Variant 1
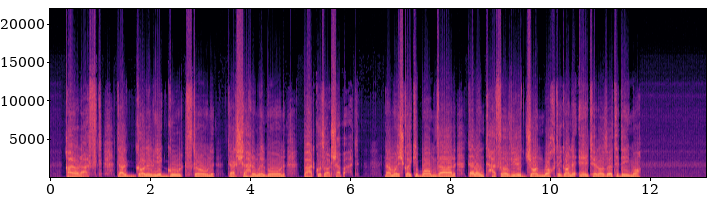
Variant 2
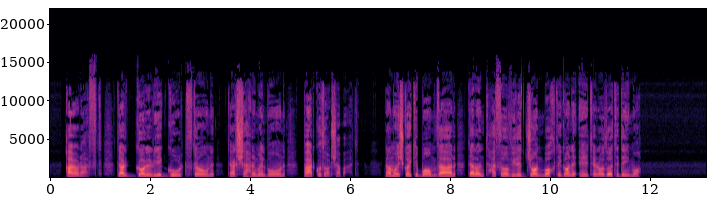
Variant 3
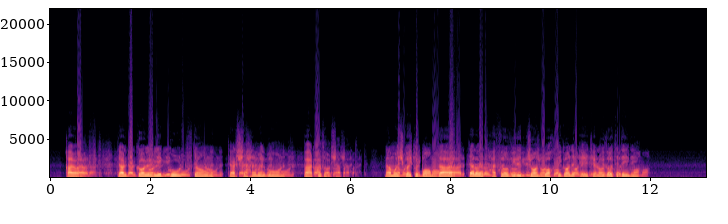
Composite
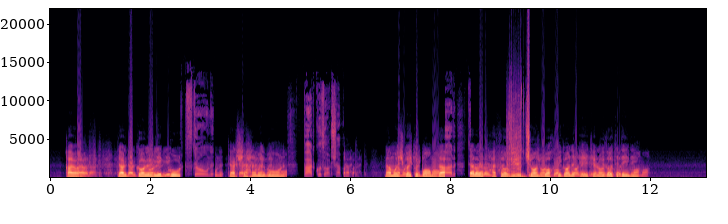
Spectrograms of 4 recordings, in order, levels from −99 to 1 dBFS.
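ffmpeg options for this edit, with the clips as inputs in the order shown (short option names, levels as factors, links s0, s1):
-filter_complex "[1:a]asplit=3[s0][s1][s2];[2:a]asplit=5[s3][s4][s5][s6][s7];[s3]atrim=end=2.602[s8];[s0]atrim=start=2.598:end=3.302[s9];[s4]atrim=start=3.298:end=4.742[s10];[s1]atrim=start=4.738:end=5.882[s11];[s5]atrim=start=5.878:end=7.902[s12];[s2]atrim=start=7.898:end=8.412[s13];[s6]atrim=start=8.408:end=9.14[s14];[0:a]atrim=start=9.12:end=9.59[s15];[s7]atrim=start=9.57[s16];[s8][s9]acrossfade=d=0.004:c1=hsin:c2=hsin[s17];[s17][s10]acrossfade=d=0.004:c1=hsin:c2=hsin[s18];[s18][s11]acrossfade=d=0.004:c1=hsin:c2=hsin[s19];[s19][s12]acrossfade=d=0.004:c1=hsin:c2=hsin[s20];[s20][s13]acrossfade=d=0.004:c1=hsin:c2=hsin[s21];[s21][s14]acrossfade=d=0.004:c1=hsin:c2=hsin[s22];[s22][s15]acrossfade=d=0.02:c1=tri:c2=tri[s23];[s23][s16]acrossfade=d=0.02:c1=tri:c2=tri"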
